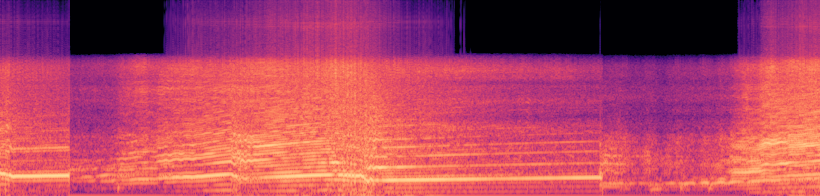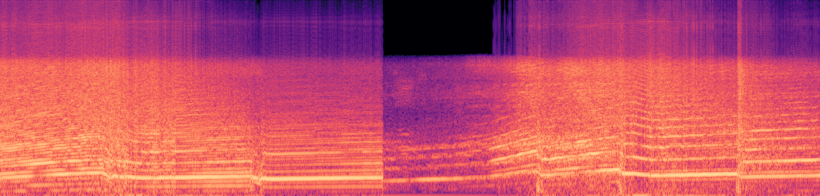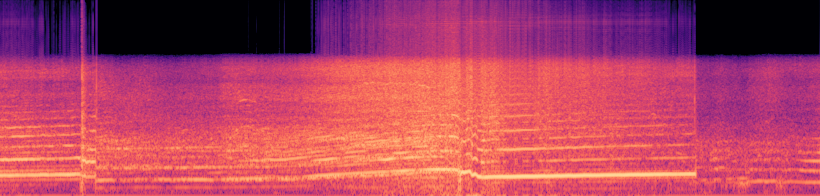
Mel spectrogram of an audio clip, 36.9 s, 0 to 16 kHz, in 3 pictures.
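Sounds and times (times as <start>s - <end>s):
race car engines passing: 0.0s - 36.9s.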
